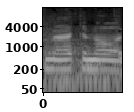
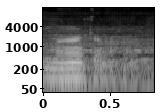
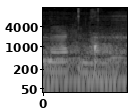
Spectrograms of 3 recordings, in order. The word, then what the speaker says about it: Mackinac: No, it's Mackinac. It's why is it? It looks like it says Mackinac. I know, but it's pronounced Mackinac.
